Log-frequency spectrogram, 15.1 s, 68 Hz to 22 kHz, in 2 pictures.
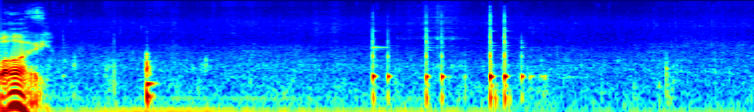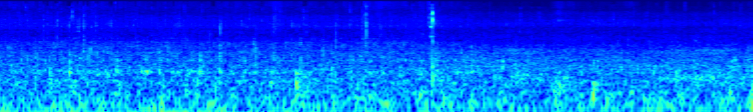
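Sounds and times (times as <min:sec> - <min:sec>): small hard objects clinking: 0:03.7 - 0:05.5.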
